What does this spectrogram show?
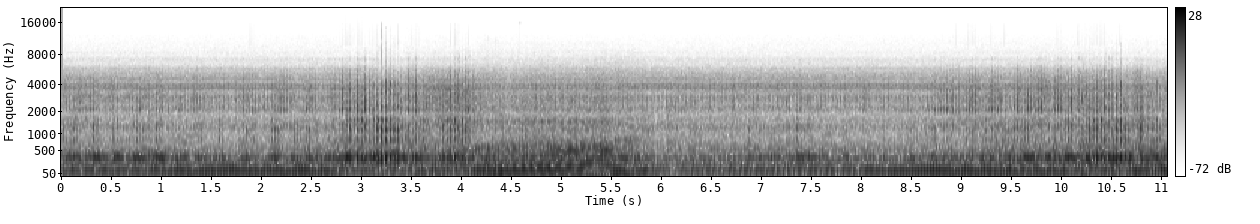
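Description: Kit car engine idling, with a rise in revs a little over four seconds in that drops away sharply near six seconds, then settling back to a steady idle as the car starts to move off.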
